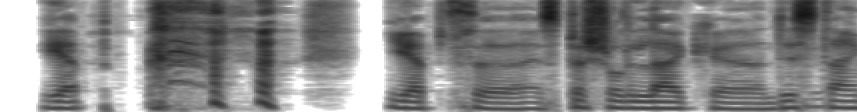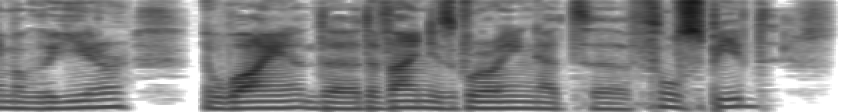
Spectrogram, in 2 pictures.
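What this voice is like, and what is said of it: Non-native English accent. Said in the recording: “my accent is fucked up and I'm not able to pronounce English correctly”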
